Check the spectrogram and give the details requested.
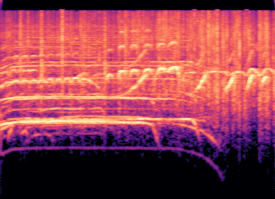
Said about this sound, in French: L'émission spéciale en duplex du théâtre de la Loge. Faites du bruit le public Est-ce qu'ils sont chauds Est-ce que le public est chaud ce soir, vendredi Est-ce que le public est bien chaud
